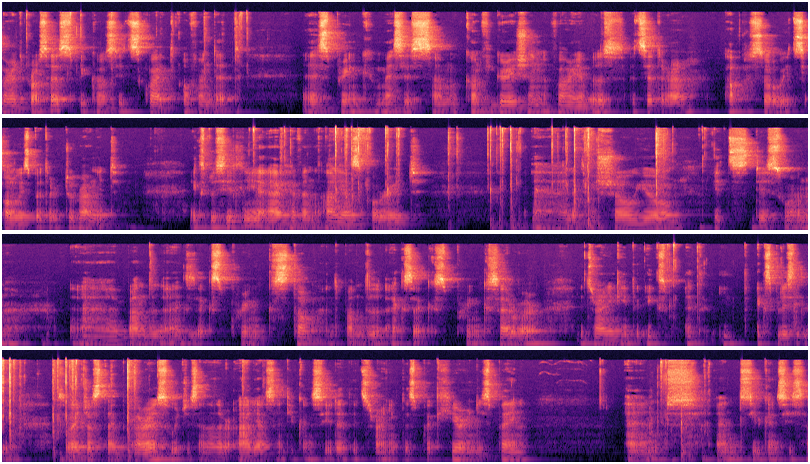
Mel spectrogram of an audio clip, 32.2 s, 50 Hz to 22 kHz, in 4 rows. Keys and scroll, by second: 1.1 super+[, 2.0 super+], 11.1-14.2 typing, 14.6 Return, 24.2-25.2 typing, 25.4 Return, 30.9 super+[.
